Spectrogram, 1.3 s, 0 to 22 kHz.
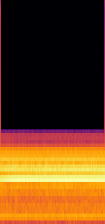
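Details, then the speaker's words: AC motor driven by an ABB ACS150 inverter on a three-phase supply, frequency raised by the potentiometer in manual mode: steady high-pitched drive whine and even hiss with no knocks, motor spinning faster and sounding healthy. "το περιστρέψω πιο πολύ, βλέπουμε γυρνάει πιο γρήγορα."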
